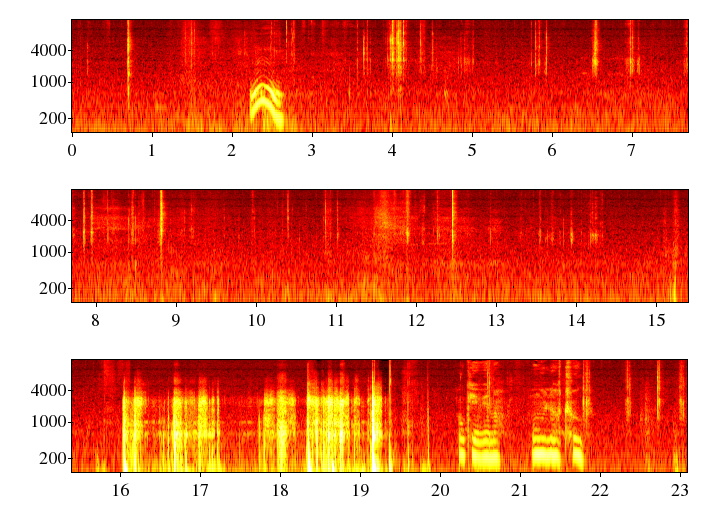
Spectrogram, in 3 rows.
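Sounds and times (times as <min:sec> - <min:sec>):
soft rustle: 0:01.2 - 0:05.1, 0:07.6 - 0:14.4.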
